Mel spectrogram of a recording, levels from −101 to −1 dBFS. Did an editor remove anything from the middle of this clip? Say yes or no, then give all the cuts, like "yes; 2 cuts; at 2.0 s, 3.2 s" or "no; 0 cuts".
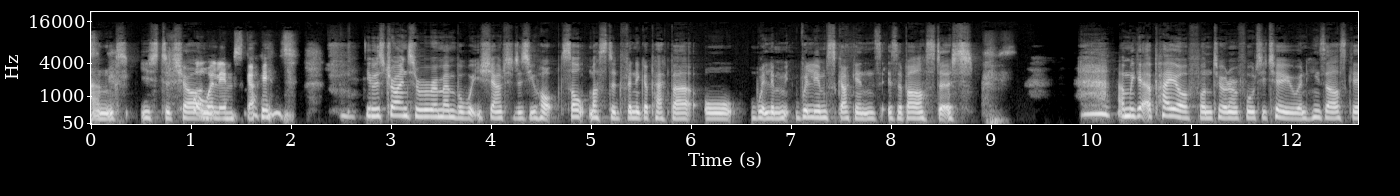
no; 0 cuts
